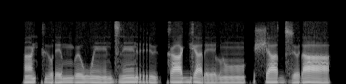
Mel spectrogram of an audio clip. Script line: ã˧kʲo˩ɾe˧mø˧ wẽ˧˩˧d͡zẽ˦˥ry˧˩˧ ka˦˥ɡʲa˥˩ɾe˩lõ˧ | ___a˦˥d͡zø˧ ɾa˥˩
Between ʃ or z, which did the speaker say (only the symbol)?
ʃ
